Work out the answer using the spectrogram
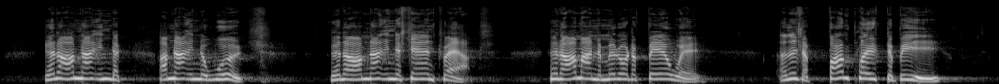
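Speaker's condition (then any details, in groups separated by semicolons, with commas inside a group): Deafness; deaf during school years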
